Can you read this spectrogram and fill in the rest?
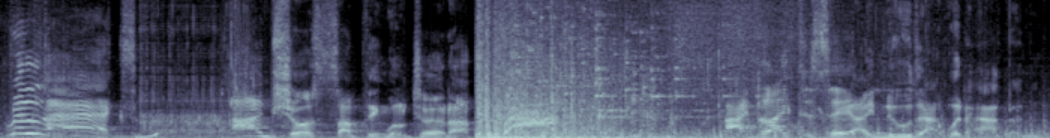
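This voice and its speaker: A man's voice: high voice, wildly swooping pitch, slow, creaky, loud music behind the voice, exaggerated voice. A man playing a gleeful, maniacal clown supervillain in a video game cutscene, theatrical and cackling in delivery. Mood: smug, playful.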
